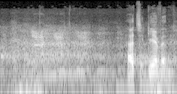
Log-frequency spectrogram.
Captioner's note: audience laughing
